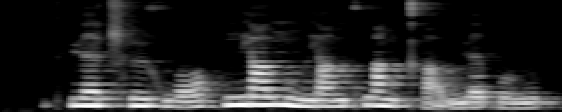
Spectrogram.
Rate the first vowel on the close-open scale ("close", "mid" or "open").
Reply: mid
